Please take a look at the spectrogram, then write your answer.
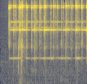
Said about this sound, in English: This that ain't gonna work. I know. I got to get your bell fixed. that ain't gonna work. We need to go to a bell repair shop.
